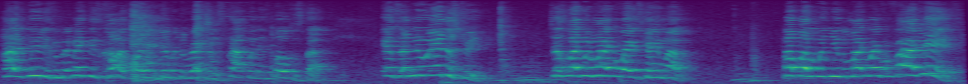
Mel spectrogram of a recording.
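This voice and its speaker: A high-voiced man leads a community meeting in a roomy hall, urging the crowd with emphatic, rising repetition. He sounds a little off the mic, with a faint hum of the room behind him. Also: fairly quick, distant mic. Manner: emphatic, preacher-like, rising to near shouts. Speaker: association president hosting a meeting. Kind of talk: animated speech to a community meeting.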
